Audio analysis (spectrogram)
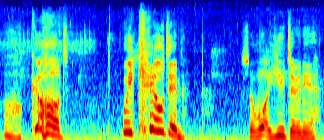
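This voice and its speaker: An actor playing a nervous, gullible young medieval bandit in a game, with a hesitant, stammering, excitable way of talking. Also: male voice, high voice, slow, slightly rough, heavily acted. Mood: agitated, panicked. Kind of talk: video game dialogue acting.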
